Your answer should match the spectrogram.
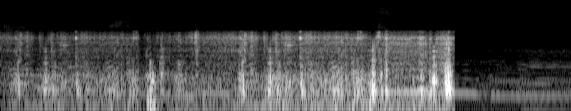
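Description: Rough, muffled camera-microphone audio from an airsoft game: a steady rushing noise with scattered sharp clicks and knocks. About three and a half seconds in it cuts off abruptly, and soft music takes over.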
